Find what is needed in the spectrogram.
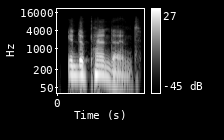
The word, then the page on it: Independent: American English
